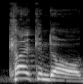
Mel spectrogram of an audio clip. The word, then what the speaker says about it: Kuykendall: Kuykendall. There we go. So Jerry Kuykendall, and I'm going to just turn a little bit of this over to you guys.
